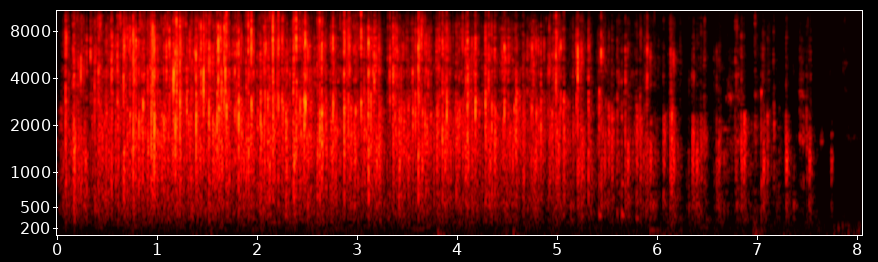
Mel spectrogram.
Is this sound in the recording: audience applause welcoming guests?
yes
